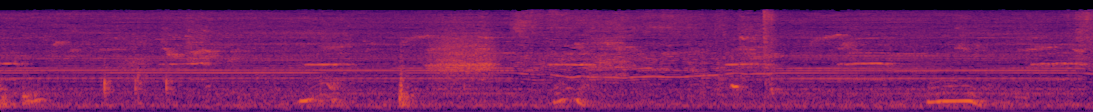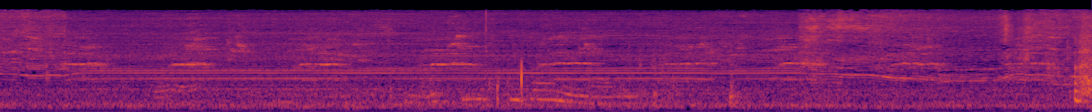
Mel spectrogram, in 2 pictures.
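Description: Small handheld rotary grinder running with a steady high whine, its pitch dipping briefly about three times as the bit is pressed against an African grey parrot's nails to file them down.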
